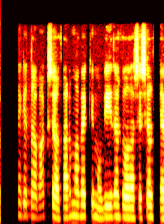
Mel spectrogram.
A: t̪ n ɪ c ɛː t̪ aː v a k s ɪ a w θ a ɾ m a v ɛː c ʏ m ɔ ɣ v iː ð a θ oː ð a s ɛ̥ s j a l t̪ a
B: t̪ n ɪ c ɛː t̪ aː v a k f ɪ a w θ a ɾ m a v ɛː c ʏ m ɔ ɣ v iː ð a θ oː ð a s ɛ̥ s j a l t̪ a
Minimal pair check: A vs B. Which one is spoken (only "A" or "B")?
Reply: A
